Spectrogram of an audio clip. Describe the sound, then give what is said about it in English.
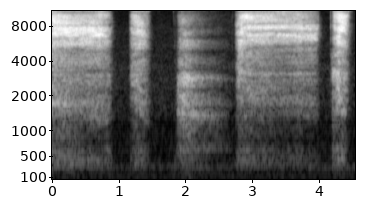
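Breathing exercise with a big inhale, a short sharp sip of air and a fast exhale: loud, airy bursts of long and short breaths in an uneven, repeating rhythm, heard alone. “So it's a really big first inhale. And then a sharp inhale after that, like a little sip. And then out. And we're going to do it fast on the exhale.”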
